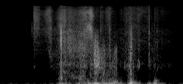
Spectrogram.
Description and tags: Page Turn - 7
Turning a page of a book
